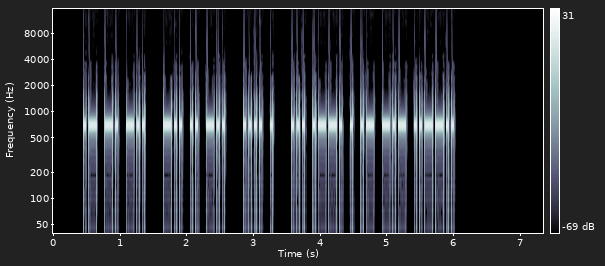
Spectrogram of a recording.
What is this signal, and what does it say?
Morse code, heard as a keyed tone, about 30 wpm, 700 Hz. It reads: AND DID HE SPEAK?
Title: Sentences from Top 1100 Words 30wpm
